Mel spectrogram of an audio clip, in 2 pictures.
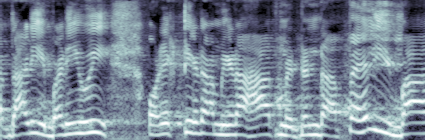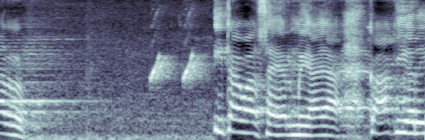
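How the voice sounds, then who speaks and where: A preacher telling a parable in a sermon at an ashram gathering, animated and acting out the dialogue. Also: medium pitch. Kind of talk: sermon storytelling. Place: ashram hall at a religious gathering. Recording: echoey hall.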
